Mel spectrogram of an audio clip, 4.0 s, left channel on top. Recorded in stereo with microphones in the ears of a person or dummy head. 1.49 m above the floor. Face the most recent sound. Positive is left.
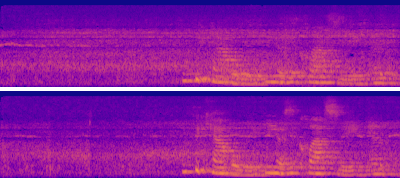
turn(degrees=-25)  # may be behind; listen again after turning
